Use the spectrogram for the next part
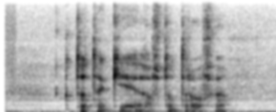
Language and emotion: Russian, neutral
